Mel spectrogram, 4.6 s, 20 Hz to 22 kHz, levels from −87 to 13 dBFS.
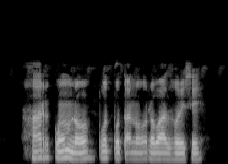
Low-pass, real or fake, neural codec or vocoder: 5.4 kHz; real; none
